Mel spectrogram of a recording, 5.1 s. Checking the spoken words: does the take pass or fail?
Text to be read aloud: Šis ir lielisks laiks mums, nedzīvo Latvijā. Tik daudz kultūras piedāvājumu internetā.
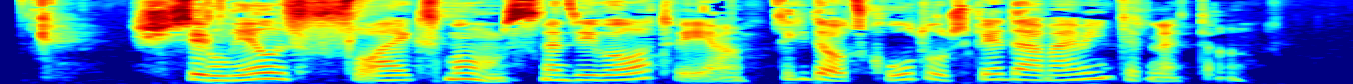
pass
